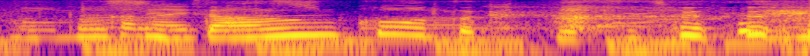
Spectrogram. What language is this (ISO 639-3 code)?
jpn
